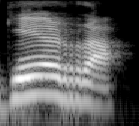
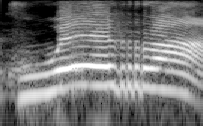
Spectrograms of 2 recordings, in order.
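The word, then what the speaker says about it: guerra: 게라. 게라. 발음 어렵죠? 게라. 이거 구에라 아닙니다, 여러분. 아 그러면 여기서 질문하는 거 다른 자음들하고 붙어도 그래요.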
